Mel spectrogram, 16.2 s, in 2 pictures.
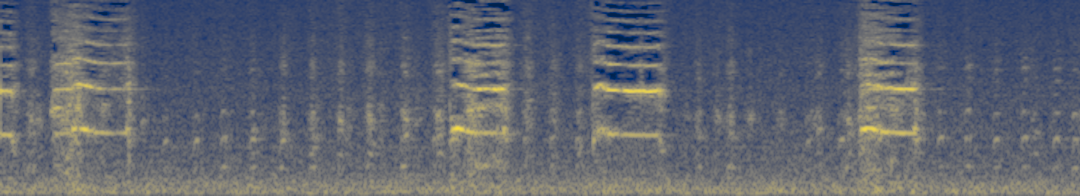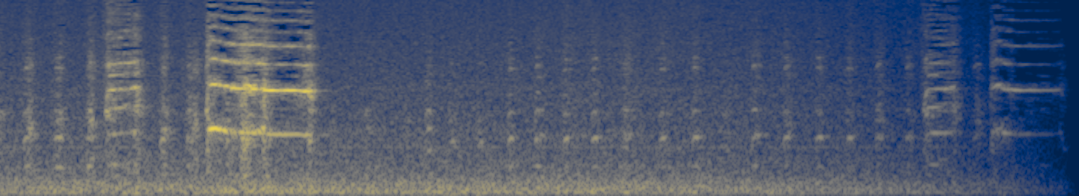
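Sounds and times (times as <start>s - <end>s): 
roosters crowing: 0.0s - 10.6s, 15.0s - 16.0s.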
